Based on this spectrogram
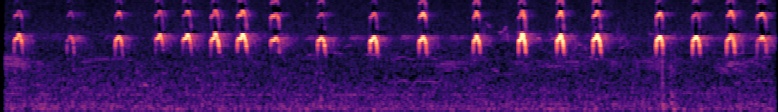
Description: A bird chirping loudly nearby while ambient bird noises from far away are barely audible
